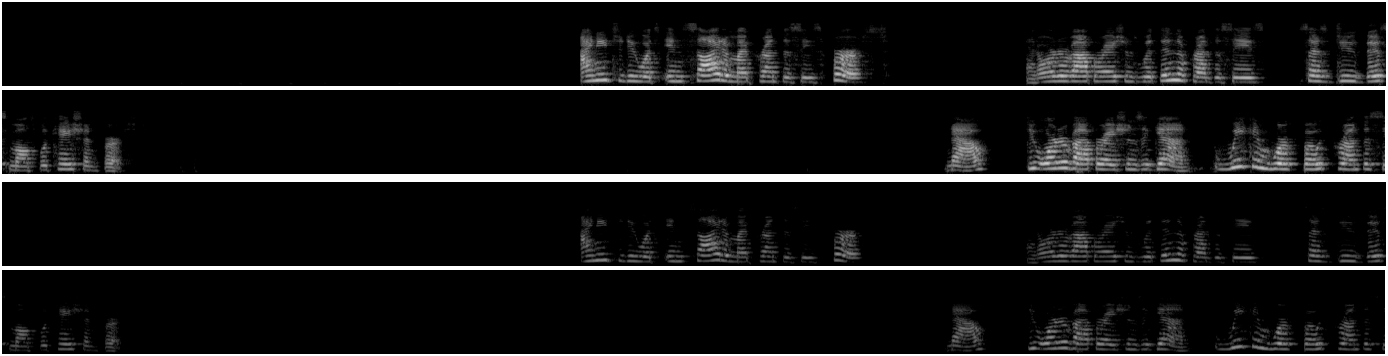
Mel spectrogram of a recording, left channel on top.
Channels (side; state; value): right; quieter; 16.1 dB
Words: I need to do what's inside of my parentheses first, and order of operations within the parentheses says do this multiplication first. Now, do order of operations again. We can work both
